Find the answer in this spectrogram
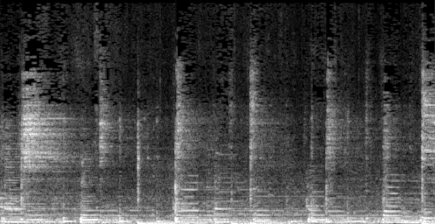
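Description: Live rock band playing an instrumental jam, with an electric guitar lead over bass and drums.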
